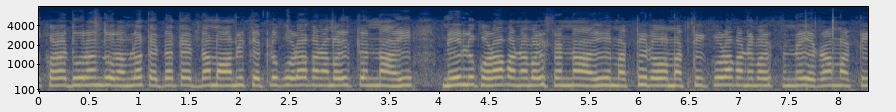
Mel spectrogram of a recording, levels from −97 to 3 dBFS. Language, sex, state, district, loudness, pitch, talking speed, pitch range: Telugu, female, Andhra Pradesh, Anantapur, -23 LUFS, 255 Hz, 130 wpm, 245-260 Hz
